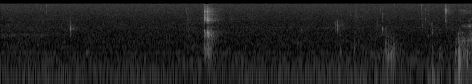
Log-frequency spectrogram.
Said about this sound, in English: Here we go. First sips.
